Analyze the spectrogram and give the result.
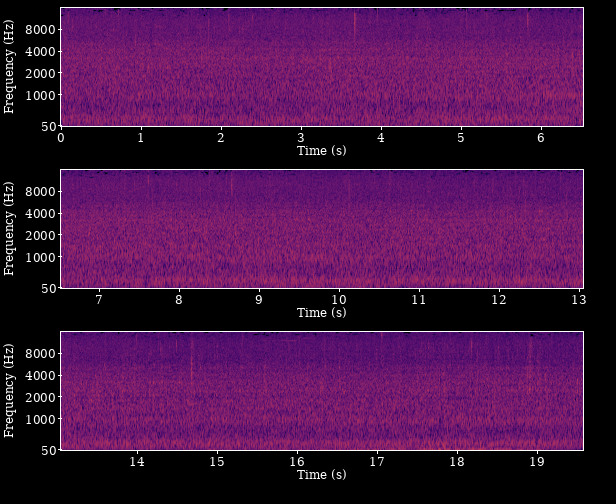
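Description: Heavy rain pours down on a cold winter day, with wind sweeping it almost horizontally at times, in a steady, dense hiss that holds at a constant loudness throughout, swelling slightly near the end, with no voices present.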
